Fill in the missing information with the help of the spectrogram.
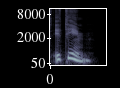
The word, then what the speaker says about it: itim: In standard Filipino, the word meaning black is itim, but in the Cebuano dialect, it is pronounced as itom.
